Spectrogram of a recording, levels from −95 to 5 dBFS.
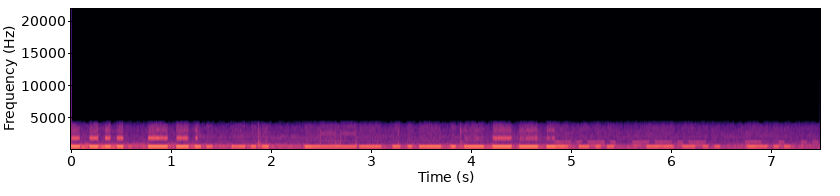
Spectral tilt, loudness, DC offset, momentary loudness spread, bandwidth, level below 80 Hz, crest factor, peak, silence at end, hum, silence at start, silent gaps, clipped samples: -8 dB/octave; -31 LUFS; 1%; 10 LU; 4.4 kHz; -64 dBFS; 12 dB; -16 dBFS; 0 s; none; 0 s; none; under 0.1%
